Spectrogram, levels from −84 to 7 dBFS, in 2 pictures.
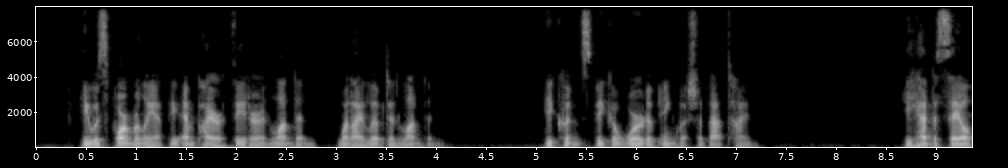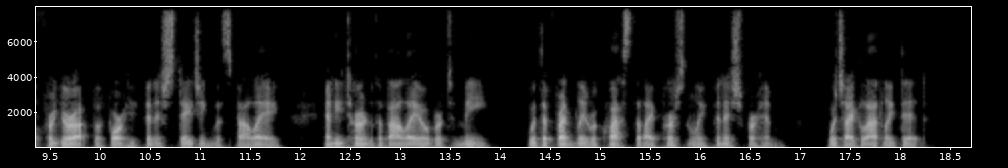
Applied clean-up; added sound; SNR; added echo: none; none; none; none.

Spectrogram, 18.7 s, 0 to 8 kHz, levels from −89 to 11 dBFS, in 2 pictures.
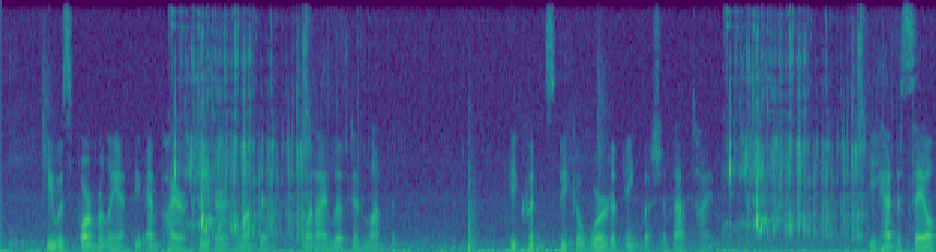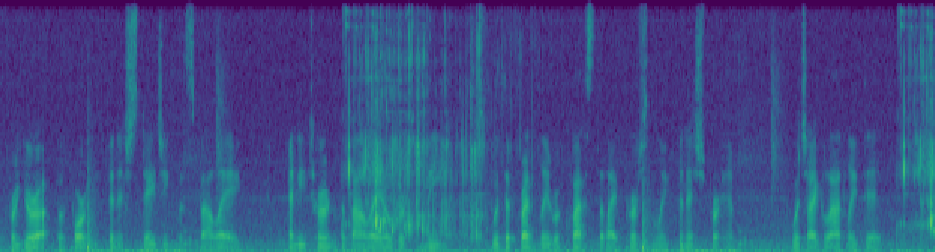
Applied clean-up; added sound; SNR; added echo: none; Liquid; 1 dB; none.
